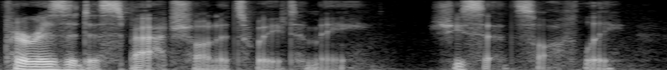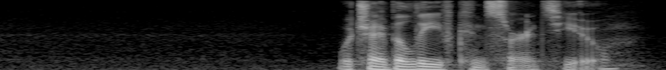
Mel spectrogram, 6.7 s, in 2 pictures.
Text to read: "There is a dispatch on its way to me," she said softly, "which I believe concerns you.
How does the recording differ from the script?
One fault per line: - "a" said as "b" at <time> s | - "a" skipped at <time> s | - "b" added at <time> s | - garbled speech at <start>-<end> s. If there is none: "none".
none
